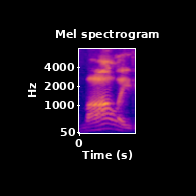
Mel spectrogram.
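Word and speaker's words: MOLLE: beauty of it all because since it's a molly system i think that's how you say it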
